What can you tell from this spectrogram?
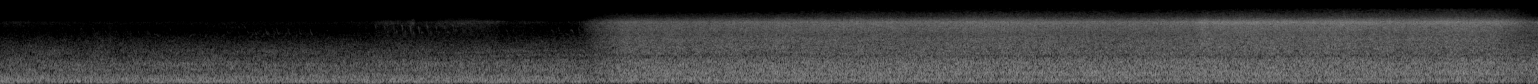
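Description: Ocean surf breaking on a beach, a steady rushing noise. It starts as a lower rumble, and about six seconds in it turns into the louder, hissing wash of breaking waves and whitewater.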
